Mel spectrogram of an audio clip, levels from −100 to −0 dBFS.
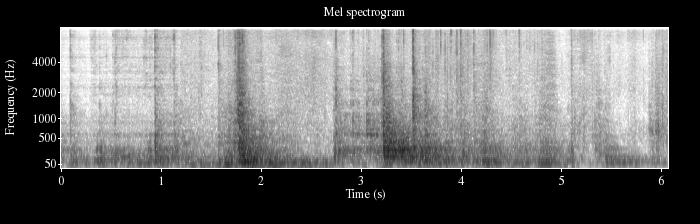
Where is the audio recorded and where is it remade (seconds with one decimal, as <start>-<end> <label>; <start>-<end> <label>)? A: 0.0-1.2 remade; 1.2-6.1 recorded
